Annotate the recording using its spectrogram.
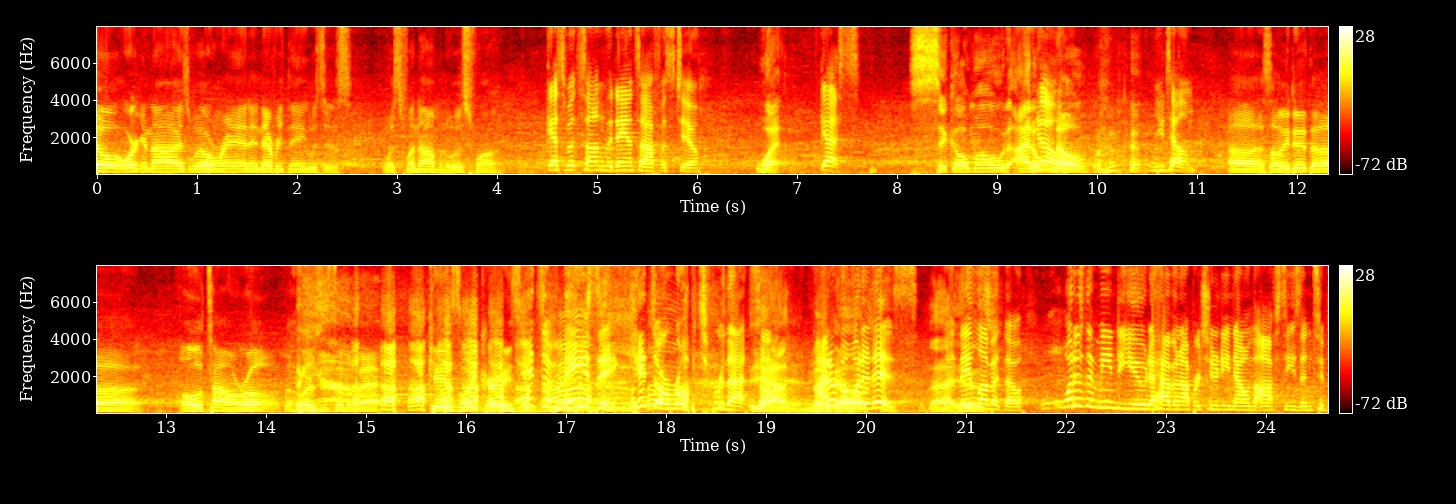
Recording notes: In a very special LIVE recorded edition of the 24K Podcast. At the Cherry Cricket in downtown Denver.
